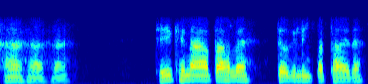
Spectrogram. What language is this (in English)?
Santali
